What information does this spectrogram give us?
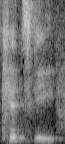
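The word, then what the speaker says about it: Kietzke: k i e t z ke and it's pronounced kitsy and that is wrong all the car lots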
